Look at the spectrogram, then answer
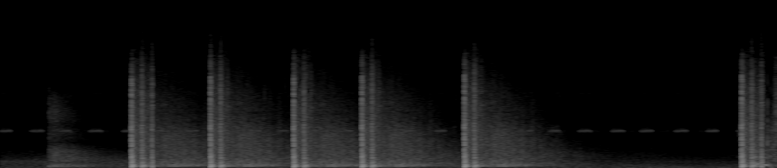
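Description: Gunfire in the Escape from Tarkov game: sharp single shots spaced irregularly over a steady ambient wash, fairly near and loud, with a faint high electronic beeping in the background.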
